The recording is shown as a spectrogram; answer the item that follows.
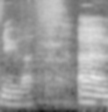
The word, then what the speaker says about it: Nuala: she thought it was she thought it was in a wallet pronounced a wallet but actually it's newless which is an Irish name it's partly it's like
